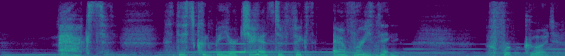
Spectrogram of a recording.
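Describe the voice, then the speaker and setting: A woman's voice: on the high side, takes it slowly, over loud music. An actress playing a defiant, anguished teenage girl student in a video game, speaking in an earnest, emotional way. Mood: hushed, hopeful. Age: young adult.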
